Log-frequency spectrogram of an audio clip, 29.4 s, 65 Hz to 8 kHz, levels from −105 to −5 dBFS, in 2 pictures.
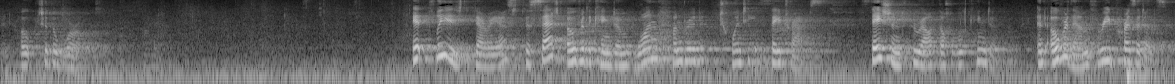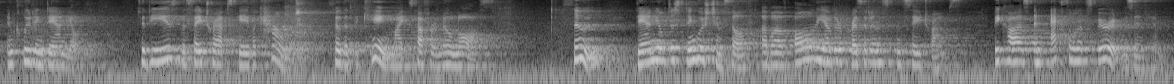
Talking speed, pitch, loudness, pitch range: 120 wpm, 215 Hz, -35 LUFS, 185-245 Hz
